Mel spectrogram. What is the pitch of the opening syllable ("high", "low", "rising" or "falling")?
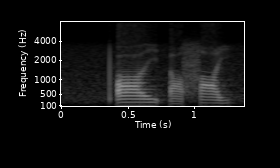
high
